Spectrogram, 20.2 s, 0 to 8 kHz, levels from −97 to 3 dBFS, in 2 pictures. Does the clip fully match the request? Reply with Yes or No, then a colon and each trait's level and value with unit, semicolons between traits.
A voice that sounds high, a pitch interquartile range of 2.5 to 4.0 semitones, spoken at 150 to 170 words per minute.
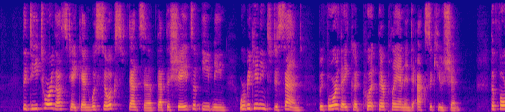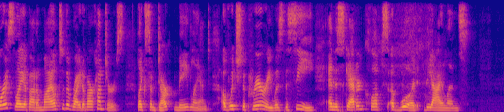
No: high, 200 Hz; average, 4.4 semitones; average, 165 wpm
